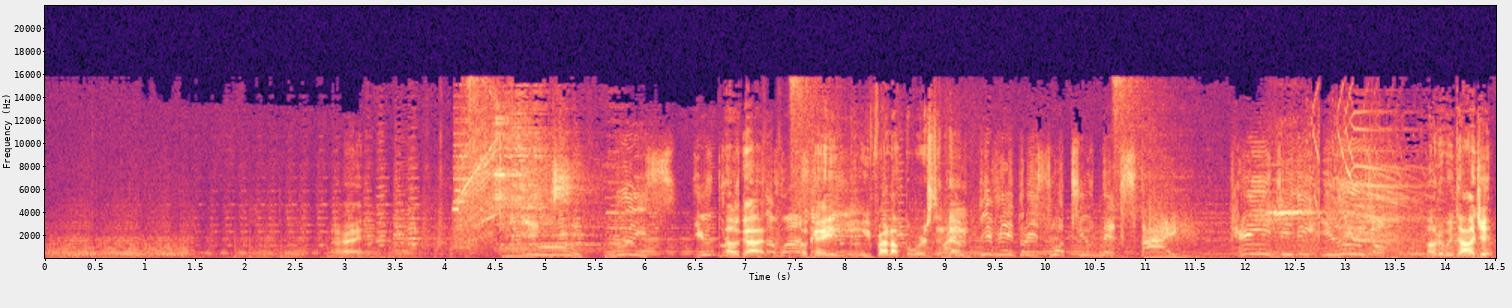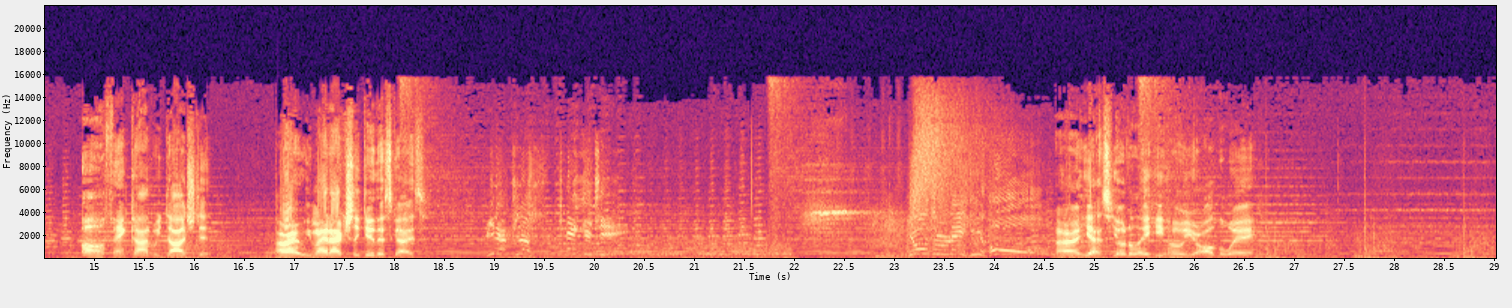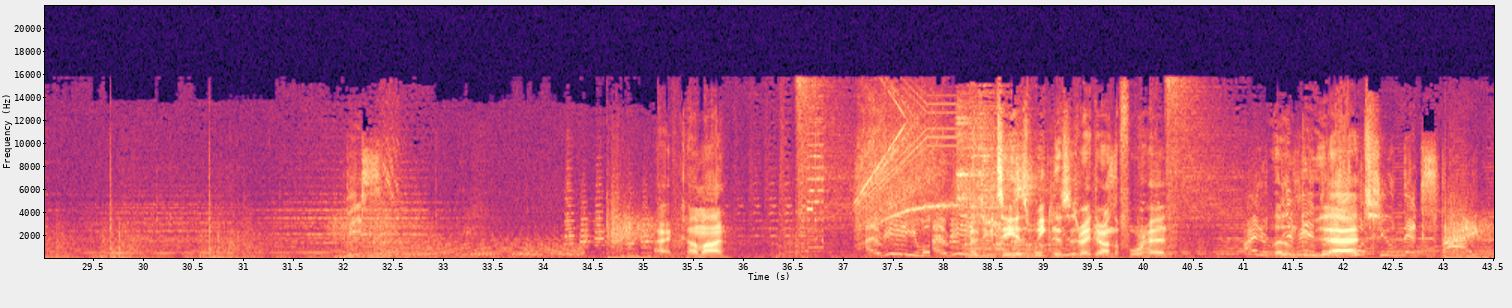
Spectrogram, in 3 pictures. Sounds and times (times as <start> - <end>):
Music: 0.0 - 43.5.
